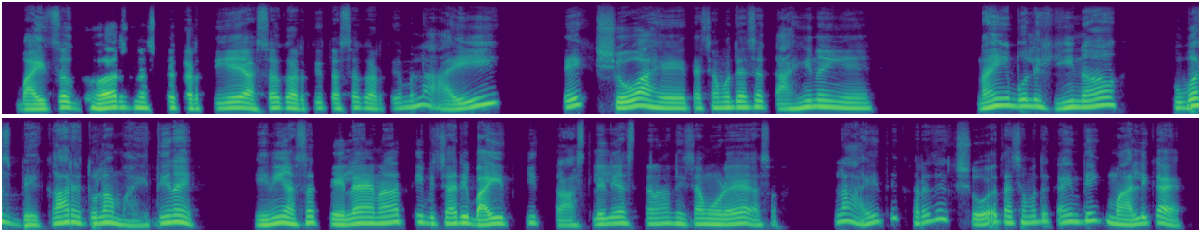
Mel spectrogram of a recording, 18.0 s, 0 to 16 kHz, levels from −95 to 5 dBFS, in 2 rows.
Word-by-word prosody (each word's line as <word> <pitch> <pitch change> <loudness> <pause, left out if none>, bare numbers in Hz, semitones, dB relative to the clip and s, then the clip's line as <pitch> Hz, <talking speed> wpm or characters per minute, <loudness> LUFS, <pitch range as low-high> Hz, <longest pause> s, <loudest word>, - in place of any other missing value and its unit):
बाईचं 115 +7 +3
घरच 140 +3 +4
नष्ट 145 +1 -2
करत 130 -1 +1
आहे, 140 +3 +3
असं 140 +1 +1
करती 135 -1 -1
तसं 130 +3 -3
करती. 130 -1 -4
म्हणलं, 170 +9 -3
"आई! 160 - +1 0.5
एक 190 +6 +2
शो 145 +3 +3
आहे, 145 -8 +3
त्याच्यामध्ये 145 +3 -1
असं 165 +2 0
काही 120 +6 0
नाही 165 -4 +1
आहे." 135 -1 -1 0.8
"नाही 180 +9 +4
बोले 180 -1 +1
ही 135 +3 -1
ना 165 +2 +2 0.6
खूपच 180 +7 +3
बेकार 115 +9 +1
आहे, 175 - +2
तुला 160 +3 +3
माहिती 115 +5 -2
नाही. 185 -4 +3 0.5
हिने 130 +8 +3
असं 155 +2 +2
केलं 130 +2 +3
आहे 155 0 +5
ना, 165 +4 +3
ती 185 -1 -6
बिचारी 150 +1 +1
बाई 130 +5 +6
इतकी 150 +3 -5
त्रासलेली 130 +2 -3
असते 145 -2 -3
ना 145 +2 -2
तिच्यामुळे" 135 0 +1
असं. 120 -1 -7 0.6
"आई 150 +3 -1
ते - - -5
खरंच 180 +9 -3
एक 260 -3 -4
शो 130 -1 -2
आहे 165 - +1
त्याच्यामध्ये 175 +3 -3 0.3
ती - - +2
एक 220 -3 -7
मालिका 150 +7 +1
आहे 115 - 0
145 Hz, 180 wpm, -23 LUFS, 130-165 Hz, 0.8 s, बाई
